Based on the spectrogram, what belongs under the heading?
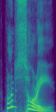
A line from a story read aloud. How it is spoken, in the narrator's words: replied hotly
